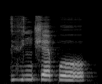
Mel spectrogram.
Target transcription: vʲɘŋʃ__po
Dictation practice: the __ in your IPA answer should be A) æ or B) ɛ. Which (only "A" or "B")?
B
